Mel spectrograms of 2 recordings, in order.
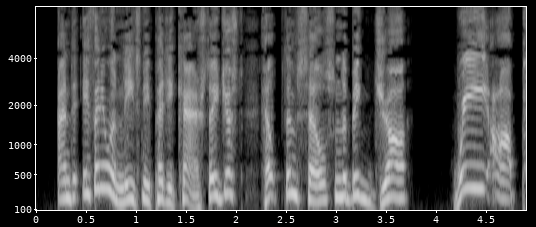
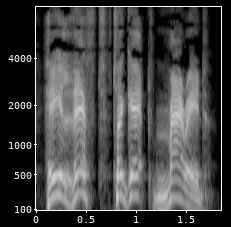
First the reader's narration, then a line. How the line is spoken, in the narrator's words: snapped Ridcully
